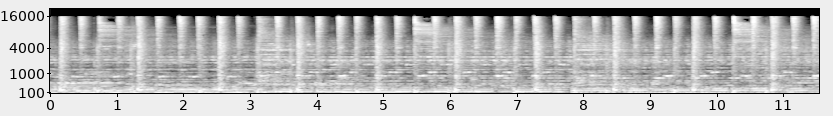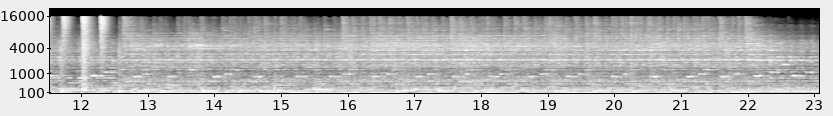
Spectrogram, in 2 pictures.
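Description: Live instrumental rock from a small band: electric bass, Nord keyboard and drum kit playing together. Just past halfway the drums drop out, leaving the bass and a repeating keyboard figure.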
